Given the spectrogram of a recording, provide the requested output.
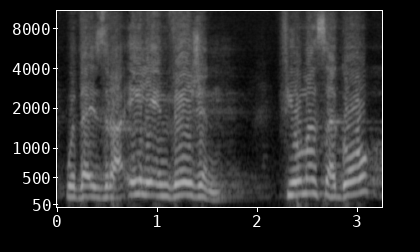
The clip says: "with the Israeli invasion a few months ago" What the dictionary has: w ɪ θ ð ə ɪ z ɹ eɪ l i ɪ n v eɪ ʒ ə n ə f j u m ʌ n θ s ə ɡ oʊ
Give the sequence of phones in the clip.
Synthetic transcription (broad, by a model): w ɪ ð ə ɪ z ɹ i l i ɪ n v eɪ ʒ ə n f j u m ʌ n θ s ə ɡ oʊ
